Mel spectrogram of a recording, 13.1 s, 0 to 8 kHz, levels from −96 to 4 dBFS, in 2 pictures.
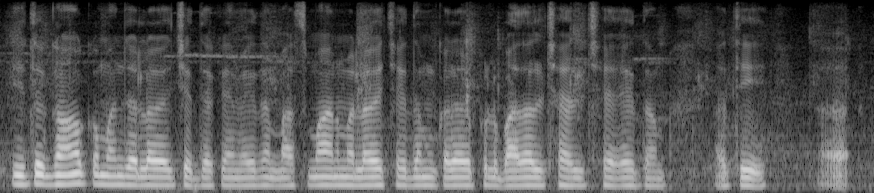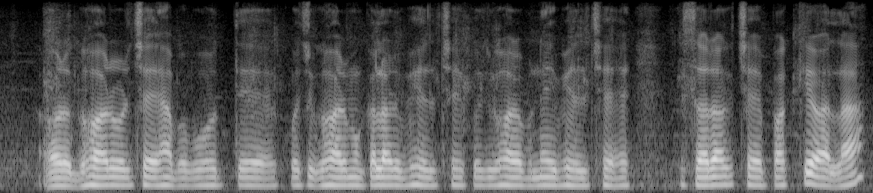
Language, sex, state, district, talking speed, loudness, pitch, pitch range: Maithili, male, Bihar, Samastipur, 190 wpm, -19 LUFS, 125 Hz, 120-130 Hz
